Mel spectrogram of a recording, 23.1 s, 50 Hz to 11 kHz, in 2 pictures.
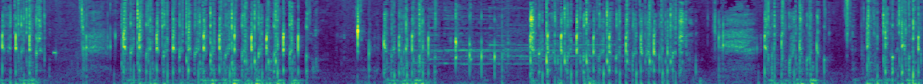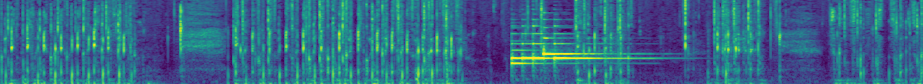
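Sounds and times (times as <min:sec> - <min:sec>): ringing chime-like tone: 0:18.0 - 0:20.1.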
